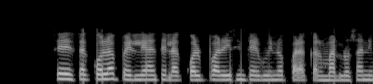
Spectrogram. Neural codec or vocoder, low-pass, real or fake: none; 5.4 kHz; real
